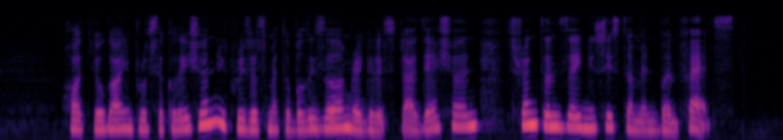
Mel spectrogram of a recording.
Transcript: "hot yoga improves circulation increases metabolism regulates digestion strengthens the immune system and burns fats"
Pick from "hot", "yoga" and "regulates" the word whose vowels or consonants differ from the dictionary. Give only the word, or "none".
none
